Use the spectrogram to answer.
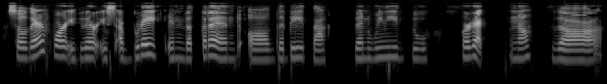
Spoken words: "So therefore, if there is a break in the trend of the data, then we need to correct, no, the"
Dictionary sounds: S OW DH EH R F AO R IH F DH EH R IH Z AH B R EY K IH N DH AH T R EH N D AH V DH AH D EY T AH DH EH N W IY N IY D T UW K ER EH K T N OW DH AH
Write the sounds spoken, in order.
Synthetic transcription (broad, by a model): S OW DH EH R F AO R IH F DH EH R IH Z AH B R EY K IH N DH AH T R EH N D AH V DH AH D EY T AH DH EH N W IY N IY D T UW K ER EH K T N OW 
